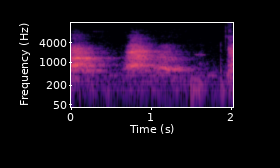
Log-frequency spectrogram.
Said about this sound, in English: Jason's dog in the background.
